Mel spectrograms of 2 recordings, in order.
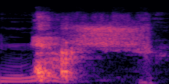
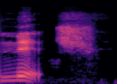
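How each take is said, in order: First: It is said in a fancy, refined way. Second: It is said in a plain, everyday way. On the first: The speaker is being fancy. "if you want to be super fancy" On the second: The speaker is just being ordinary. "But if you're just you"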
